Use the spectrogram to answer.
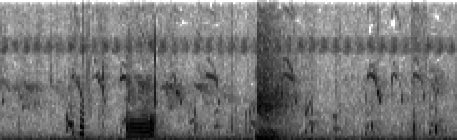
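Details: Red junglefowl on a farm in Cambodia giving short clucks and a ringing, stepped squawk, then one loud harsh burst; other fowl cluck softly in the background.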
